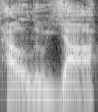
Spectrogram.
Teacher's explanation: yah is always the emphasized syllable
